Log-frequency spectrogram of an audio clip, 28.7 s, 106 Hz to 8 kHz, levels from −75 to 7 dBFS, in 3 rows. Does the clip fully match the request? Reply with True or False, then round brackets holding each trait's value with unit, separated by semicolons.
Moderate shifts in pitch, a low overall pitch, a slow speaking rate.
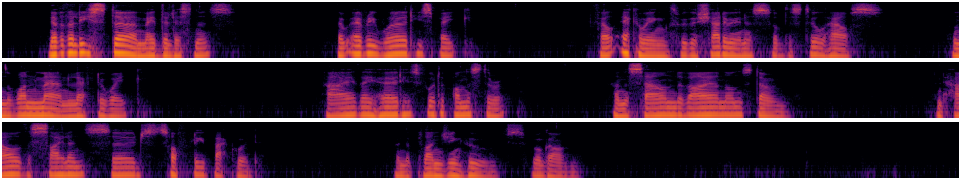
True (3.1 semitones; 115 Hz; 115 wpm)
